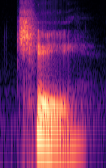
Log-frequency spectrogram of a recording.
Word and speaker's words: cs: Okay, then we have a unique consonant, which is spelled with a CS, and we call this che. Che. So that's a ch sound.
